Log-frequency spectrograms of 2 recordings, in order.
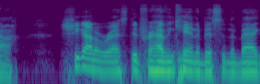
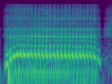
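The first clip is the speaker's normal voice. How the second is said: angry growl; 8 dB louder than usual. Retold or imitated. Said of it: "that is my impression of how they sound".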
